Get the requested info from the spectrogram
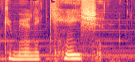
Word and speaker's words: communication: How to pronounce communication? Let's break it into parts. Communication. Syllable number one, K. This is a relaxed, unstressed syllable. Don't say calm, it's K, K.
